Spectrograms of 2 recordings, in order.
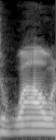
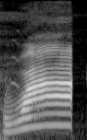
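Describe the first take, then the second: First: Said in the usual way. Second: High, loud nasal "Wow!"; nasal Adam Shine wow. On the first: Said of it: "he says "wow" in the most bizarre way". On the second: Retold or imitated. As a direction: hit "Wow!" high and loud through the nose. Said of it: "this nasally voice".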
